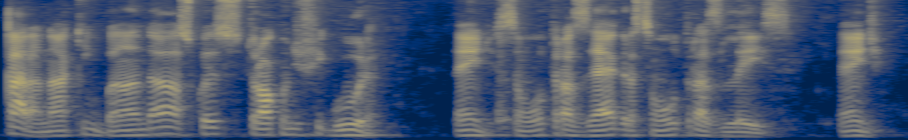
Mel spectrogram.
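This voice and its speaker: A man's voice: fairly low pitch, normal speed, fairly bright tone, a little hiss or hum. A middle-aged Brazilian man, a podcast guest and religious leader, explaining at length and often checking in with "né?" and "entende?".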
